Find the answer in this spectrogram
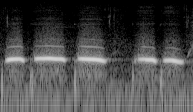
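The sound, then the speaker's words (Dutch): A wood pigeon cooing: five hollow, low-pitched notes in a steady rhythm, the middle ones longer, with a short pause before the last two. No one speaks. “Dus dit was houtduik.”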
